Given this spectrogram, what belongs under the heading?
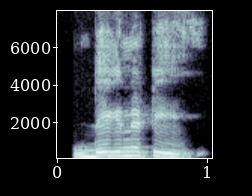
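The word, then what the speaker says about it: dignity: डी ठीक है और जब भी जी से पहले आई आता है तो जी का उच्चारण हम ग करते हैं डिग क्या हो गया डिग एन आई को नी पढ़ना है नी और टी वाई को टी डिग्निटी ऐसे पढ़ना है इसको डिग्निटी का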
